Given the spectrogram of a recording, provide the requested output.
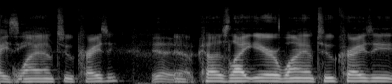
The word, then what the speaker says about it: YM2CRACE: YM2 Crace. That's how you say it? Crazy. YM2 Crazy.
